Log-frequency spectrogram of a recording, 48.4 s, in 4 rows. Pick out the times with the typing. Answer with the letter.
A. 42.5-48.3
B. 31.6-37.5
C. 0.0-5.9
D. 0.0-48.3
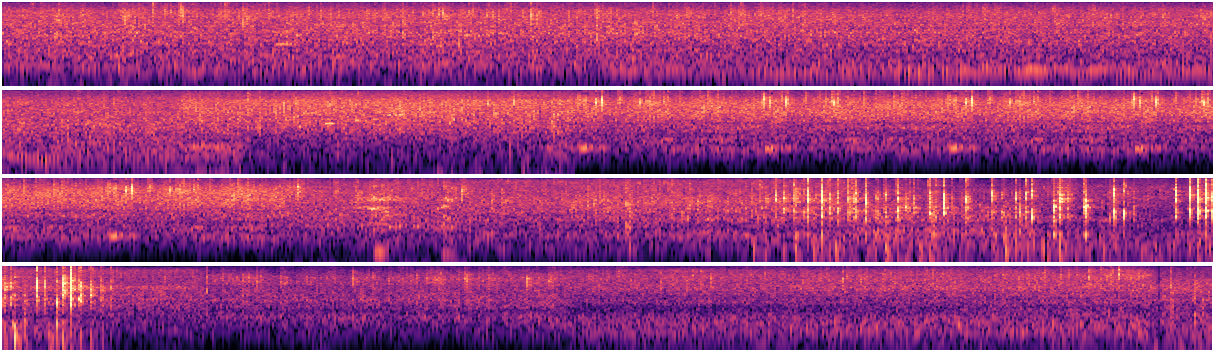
B.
